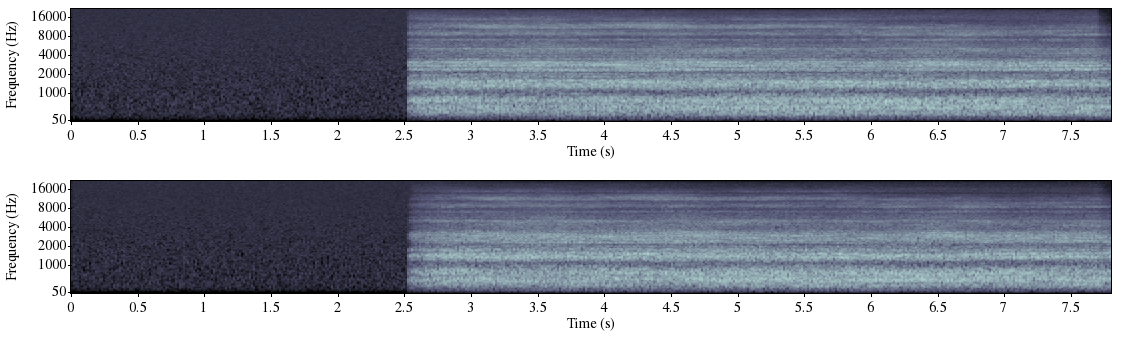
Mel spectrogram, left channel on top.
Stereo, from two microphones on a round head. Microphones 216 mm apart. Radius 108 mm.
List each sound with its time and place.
2.5 s a hiss: 70° left (ahead or behind), 1.9 m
